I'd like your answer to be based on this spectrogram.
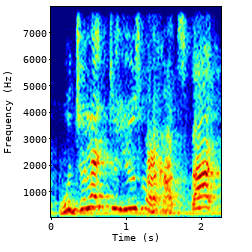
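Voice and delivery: very high-pitched imitation of a young woman; young woman offering help. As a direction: offer it in a high, lilting question. Acts out the helpful young woman.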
